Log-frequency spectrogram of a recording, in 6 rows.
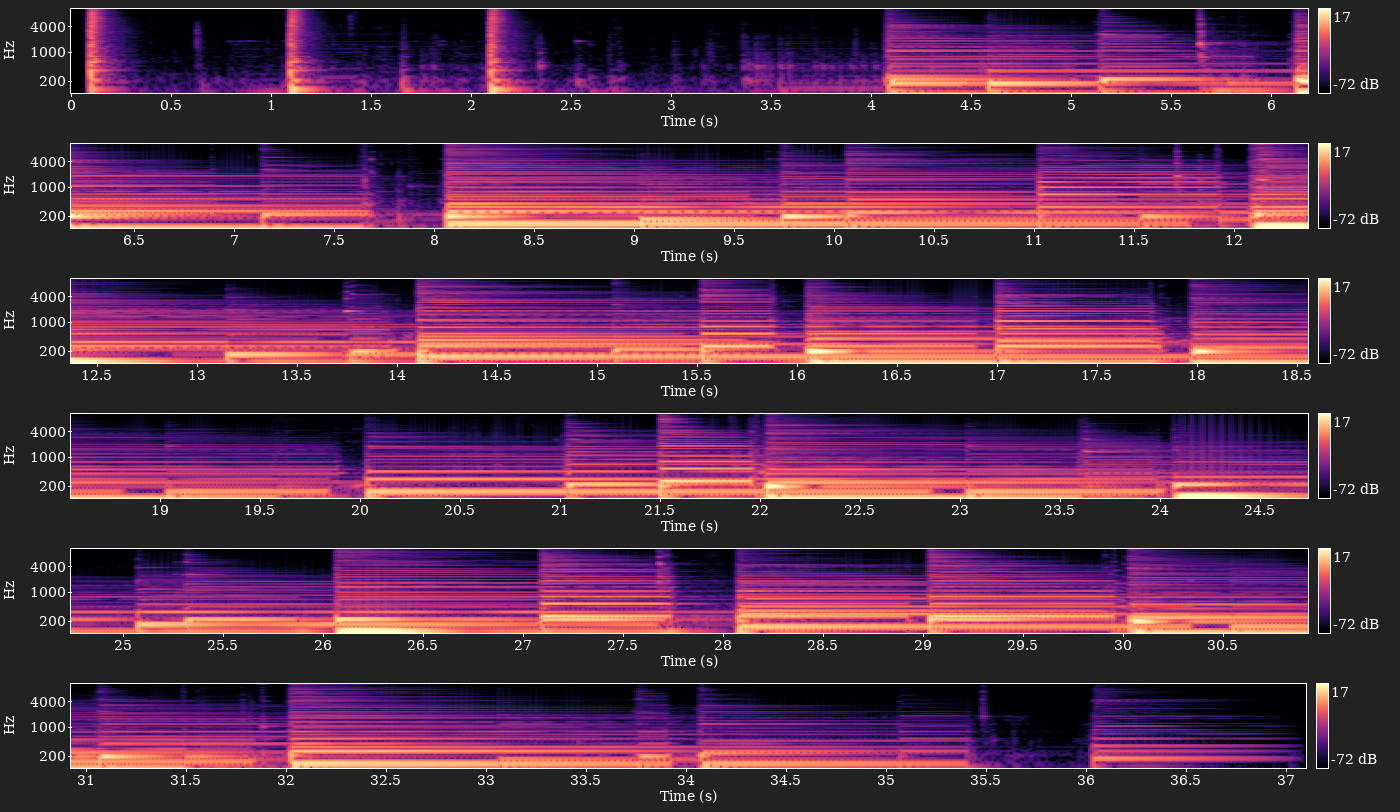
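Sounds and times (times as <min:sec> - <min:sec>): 
guitar accompaniment: 0:00.8 - 0:37.0.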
